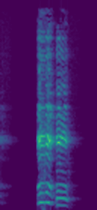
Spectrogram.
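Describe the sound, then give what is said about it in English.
A big yellow plastic toy chicken gets squeezed, letting out one loud, wheezy squawk in two quick bursts, about half a second long, with silence around it and no talking. “I'm showing everyone my plastic cock.”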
